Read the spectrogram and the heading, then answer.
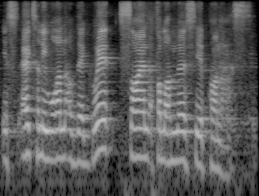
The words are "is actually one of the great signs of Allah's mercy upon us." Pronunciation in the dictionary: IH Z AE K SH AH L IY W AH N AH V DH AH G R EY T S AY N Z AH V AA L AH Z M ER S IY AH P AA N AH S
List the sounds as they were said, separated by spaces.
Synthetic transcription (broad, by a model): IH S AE K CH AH L IY W AH N AH V DH AH G R EY T S AY N AH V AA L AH M ER S IY AH P AA N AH S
